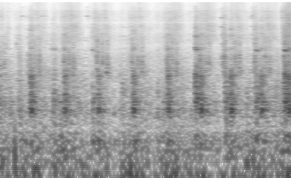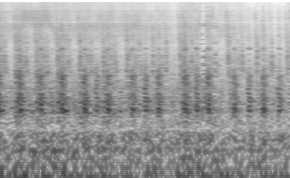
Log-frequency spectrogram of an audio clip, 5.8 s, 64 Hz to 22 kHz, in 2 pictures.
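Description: A Cummins N14 diesel truck engine cold-starting at about 8 degrees Fahrenheit, a loud rough knocking rhythm with rapid regular pulses, running steadily close by without talk.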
